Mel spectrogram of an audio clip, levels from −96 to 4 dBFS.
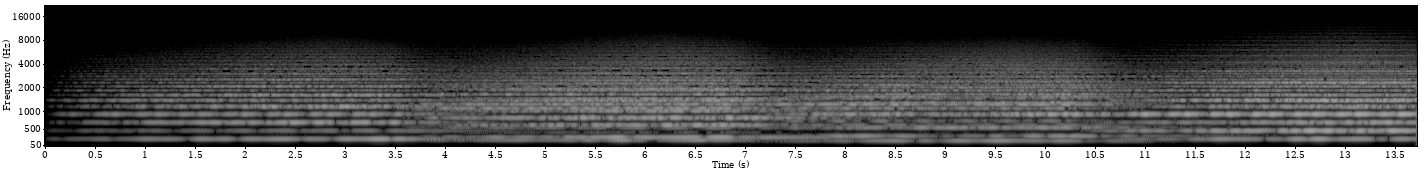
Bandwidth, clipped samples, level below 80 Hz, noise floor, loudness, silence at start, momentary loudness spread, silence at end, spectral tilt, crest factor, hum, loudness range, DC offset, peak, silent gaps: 12 kHz; under 0.1%; under -90 dBFS; -60 dBFS; -38 LUFS; 0.2 s; 11 LU; 0 s; -3.5 dB/octave; 18 dB; none; 4 LU; under 0.1%; -22 dBFS; none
